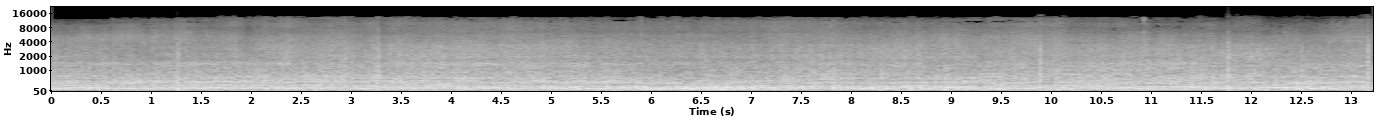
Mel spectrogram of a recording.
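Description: A pack of winged sprint cars racing on a dirt oval, their V8 engines blaring together in a loud, steady din with pitches wavering up and down as the cars run through the turn.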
